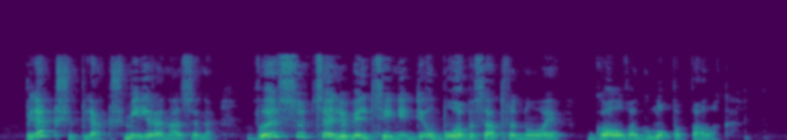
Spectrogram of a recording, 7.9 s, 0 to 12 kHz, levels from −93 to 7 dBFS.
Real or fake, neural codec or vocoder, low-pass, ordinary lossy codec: real; none; 7.2 kHz; MP3, 64 kbps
